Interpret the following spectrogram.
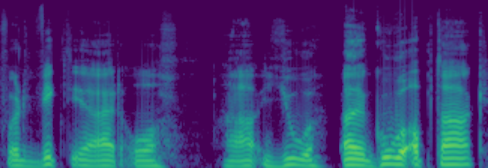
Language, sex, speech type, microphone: Norwegian, male, spontaneous, Shure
